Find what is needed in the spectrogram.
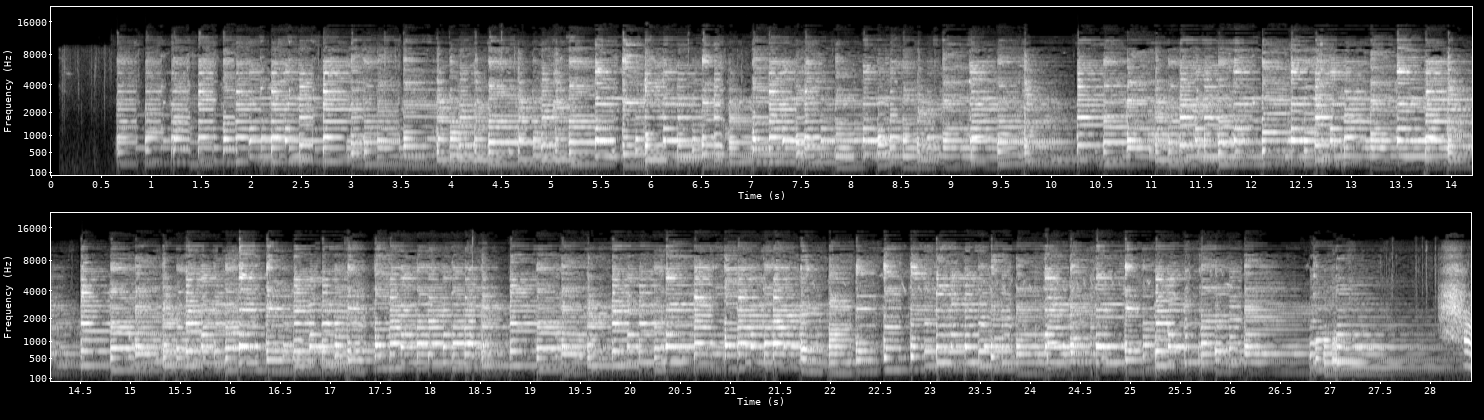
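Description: Banjo being picked in a fast run of plucked notes, starting under a second in and tailing off near the end.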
